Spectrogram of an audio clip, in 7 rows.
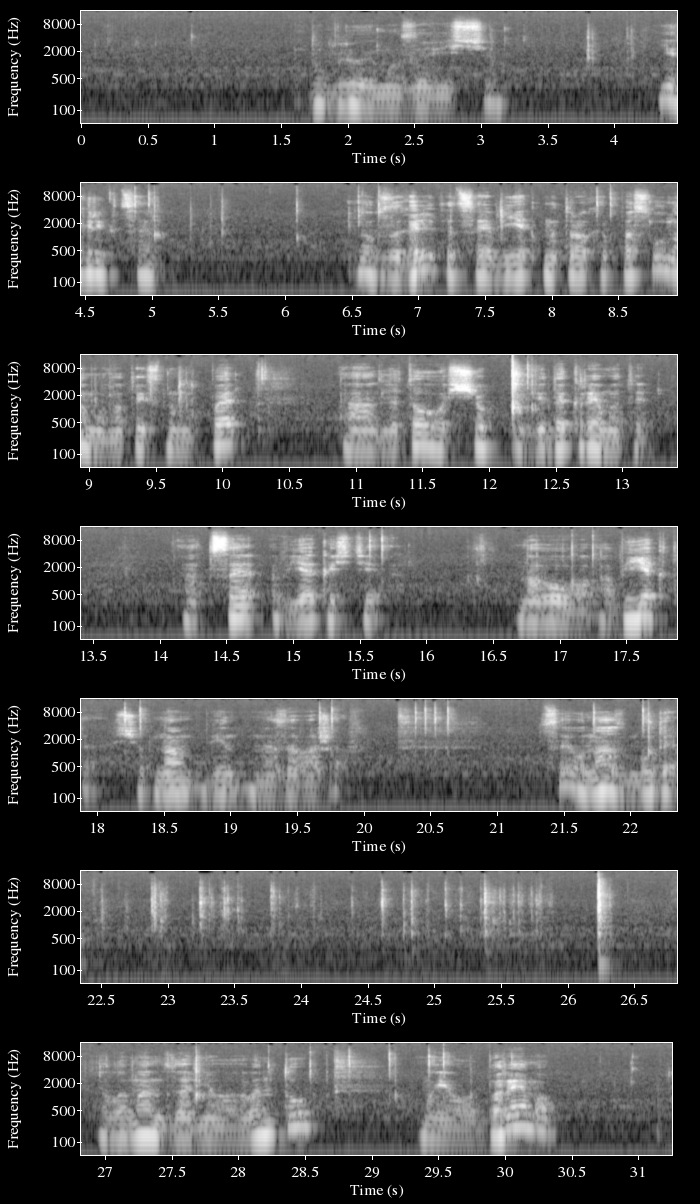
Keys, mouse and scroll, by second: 5.4 shift+middle click, 6.1-7.6 middle drag, 7.6 g, 9.6 p, 15.6 click, 17.1 middle click, 17.3 Tab, 18.2 click, 19.6 click, 20.4 click, 20.5-23.7 drag, 25.5 BackSpace, 25.6 BackSpace, 28.2 middle click, 28.8 click, 29.5 click.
